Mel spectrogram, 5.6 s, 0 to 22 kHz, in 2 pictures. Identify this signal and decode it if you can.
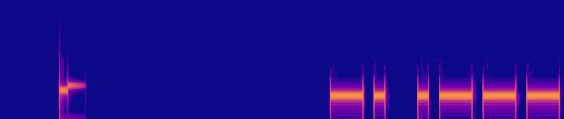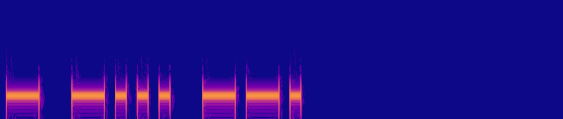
Morse code, heard as a keyed tone, about 22 wpm, 700 Hz. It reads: N1BG
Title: Easy Call Signs Repeated 2x - 22wpm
